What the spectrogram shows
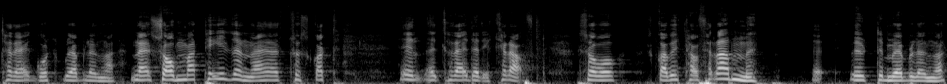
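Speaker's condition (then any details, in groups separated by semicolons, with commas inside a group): Cerebral palsy; from birth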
